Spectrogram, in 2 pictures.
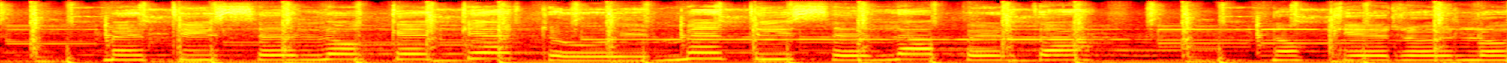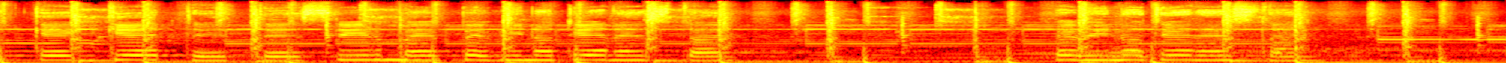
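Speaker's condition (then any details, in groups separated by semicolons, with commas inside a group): No condition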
